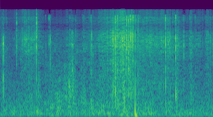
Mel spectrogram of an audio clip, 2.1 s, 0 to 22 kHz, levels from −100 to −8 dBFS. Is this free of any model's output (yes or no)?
yes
